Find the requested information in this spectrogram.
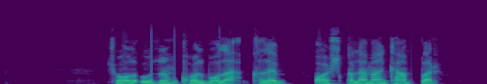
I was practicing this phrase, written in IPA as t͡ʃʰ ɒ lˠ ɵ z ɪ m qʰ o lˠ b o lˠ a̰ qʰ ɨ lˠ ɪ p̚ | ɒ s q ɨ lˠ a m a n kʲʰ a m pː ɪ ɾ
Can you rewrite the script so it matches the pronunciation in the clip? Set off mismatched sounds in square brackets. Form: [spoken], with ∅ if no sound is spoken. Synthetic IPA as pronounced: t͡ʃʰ ɒ lˠ ɵ z ɪ m qʰ o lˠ b [ɒ] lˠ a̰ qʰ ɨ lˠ ɪ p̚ | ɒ [ʃ] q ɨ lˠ a m a n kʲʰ a m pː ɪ ɾ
